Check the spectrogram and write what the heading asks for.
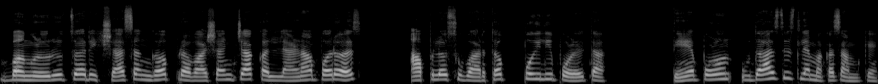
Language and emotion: Goan Konkani, sad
